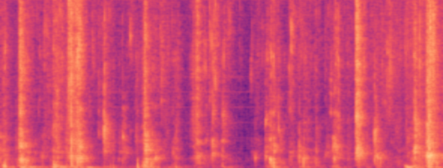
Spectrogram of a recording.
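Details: A pet pit bull eats raw food indoors, including boiled loach, tuna, beef kidney, lamb spine and horse meat. Close, wet crunching and smacking chews come in uneven bursts, with short quiet pauses.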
